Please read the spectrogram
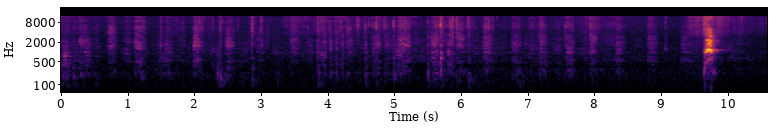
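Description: Dogs panting hard during rough play, quick rhythmic breaths at about two to three a second. Near the end one dog gives a single loud, sharp bark.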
